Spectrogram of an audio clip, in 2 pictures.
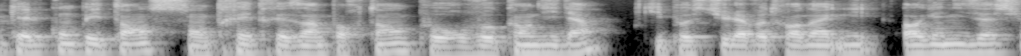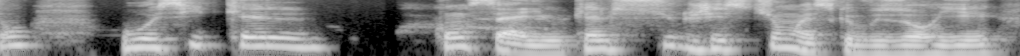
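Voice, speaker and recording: A man with a fairly low, dark and mellow voice moderates a panel. He circles around his questions, dotting them with small tag words. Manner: circling phrasing with a frequent "hein" tag.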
